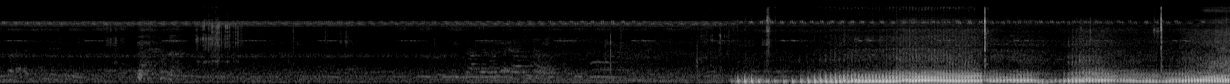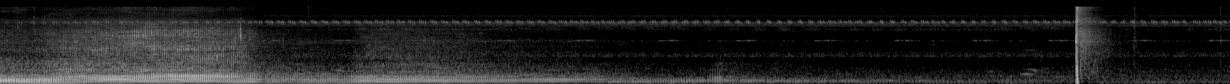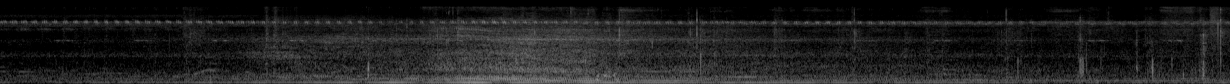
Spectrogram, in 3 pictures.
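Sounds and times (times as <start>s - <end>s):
insects chirring: 0.0s - 36.9s
motorcycle engine passing: 7.2s - 20.8s, 25.7s - 36.9s
sharp click: 23.0s - 23.8s.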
